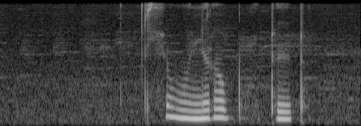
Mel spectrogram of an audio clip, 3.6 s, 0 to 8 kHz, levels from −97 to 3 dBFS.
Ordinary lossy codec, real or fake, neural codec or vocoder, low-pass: none; real; none; 7.2 kHz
